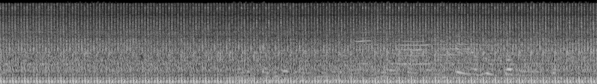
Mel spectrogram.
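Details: 1986 Mahindra 500D jeep, International slow-speed direct-injection diesel, cold start after standing 18 years: uneven clatter at fast idle, about three beats a second, running rough just after starting.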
